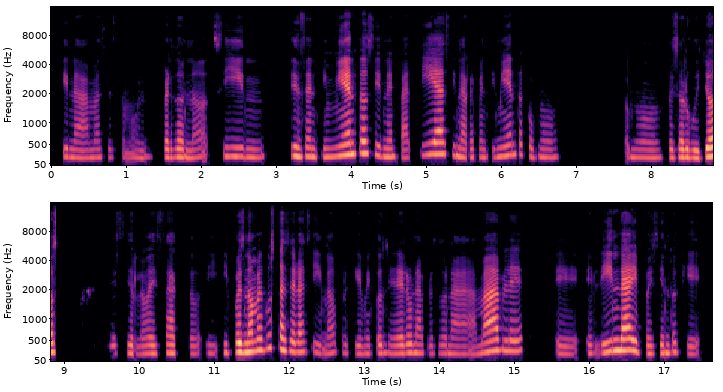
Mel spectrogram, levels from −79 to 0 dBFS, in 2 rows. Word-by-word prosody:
y 200 - -6
nada 180 -1 -6
más 185 +1 -11
es 185 0 -20
como 90 -1 -15
un 200 +3 -13
"Perdón", 190 -1 -2
¿no?, 185 +3 -9
sin 205 -2 -7 0.3
sin 215 -2 +2
sentimientos, 220 +8 +3
sin 225 -6 -5
empatía, 235 +8 0
sin 225 -6 -5
arrepentimiento 195 +6 -6
como 195 -2 -10 0.9
como 185 -1 -9
pues 185 0 -7
orgullosa, 190 +3 +5 0.4
por - - -27
así - - -32
decirlo. 185 -1 -7
Exacto. 185 -1 -5
Y 190 -1 -15
y 205 -1 -5
pues 220 +1 +8
no 220 +1 +8
me 260 +2 +4
gusta 300 -2 +2
ser 225 -2 0
así, 220 -3 -6
¿no?, 195 +3 -9
porque 190 -2 -12
me 180 0 -10
considero 190 0 -4
una 200 -1 -3
persona 180 -1 -10
amable, 245 +5 +2 0.4
eh 175 -1 -11
eh, 190 -1 -9
linda 255 +5 +6
y 240 - +5
pues 185 -2 -7
siento 195 +2 -3
que 175 -5 -13
195 Hz, 155 wpm, -21 LUFS, 185-220 Hz, 0.9 s, pues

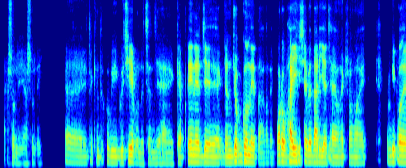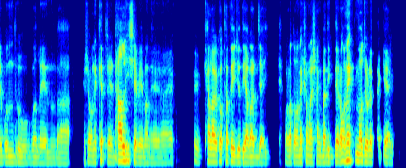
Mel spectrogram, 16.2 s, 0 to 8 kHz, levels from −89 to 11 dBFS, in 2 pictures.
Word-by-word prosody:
আসলেই, 95 -3 -13
আসলেই। 90 -1 -18 0.5
আ - - -8 0.3
এটা 105 - -20
কিন্তু 110 -1 -14
খুবই 110 -3 -6
গুছিয়ে 110 +3 +1
বলেছেন 95 +1 -13
যে, 100 - -13
হ্যাঁ 95 -2 -11
ক্যাপ্টেনের 120 -1 +2
যে 115 - +3 0.2
একজন 110 +1 -5
যোগ্য 125 0 +1
নেতা 110 - -2
মানে 100 0 -19
বড় 125 0 +4
ভাই 125 -1 +9
হিসেবে 120 -2 0
দাঁড়িয়ে 110 -1 +1
যায় 110 0 -2
অনেক 105 - -9
সময়। 105 -1 -8 0.6
বিপদের 115 -2 +1
বন্ধু 110 +1 -4 0.3
বলেন 105 -2 -3 0.2
বা, 95 0 -6 0.4
এসব 120 - -3
অনেক 115 0 -4
ক্ষেত্রে - - 0
ঢাল 130 0 +9
হিসেবে 115 -5 +1
মানে 100 -1 -9
অ্যা 105 0 -9 0.6
এ - - -4 0.2
খেলার 120 -1 +4
কথাতেই 120 -1 +2
যদি 115 - +1
আবার 110 0 +3
যাই, 100 - -2 0.4
ওরা - - 0
তো - - +1
অনেক 115 - 0
সময় 115 -2 0
সাংবাদিকদের 115 0 0
অনেক 150 +1 +7
নজরে 120 -2 +4
থাকে - - -7
আরকি। - - -13
110 Hz, 180 wpm, -23 LUFS, 105-120 Hz, 0.6 s, ভাই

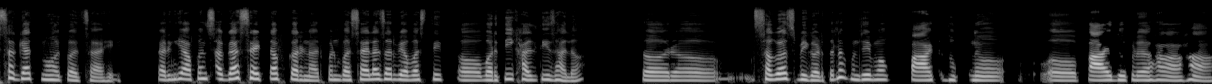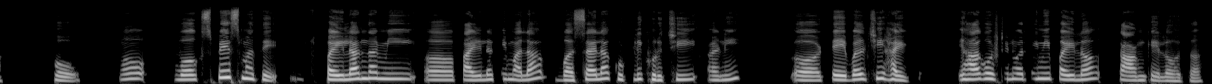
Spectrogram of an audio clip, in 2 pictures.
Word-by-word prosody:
सगळ्यात 265 -2 +1
महत्वाचं 200 -4 -2
आहे. 160 -1 -5 0.4
कारण 215 +1 -1
की 255 - 0
आपण 255 +3 +2
सगळ्या 250 +1 +3
सेटअप 255 -2 +2
करणार, 195 -6 0
पण 215 -1 -2
बसायला 220 +3 +2
जर 240 -2 +2
व्यवस्थित 215 +2 -1 0.2
अ, 200 - -4 0.2
वरती 200 +5 0
खालती 220 -1 -1
झालं. 180 -5 -2 0.6
तर 190 -1 +1
अ, 190 +11 -6
सगळंच 245 +1 +3
बिघडतं 200 -1 0
ना, 330 - +2
म्हणजे 225 0 +1
मग 220 0 -1 0.2
पाठ 200 0 +2
दुखणं, 190 -2 -3 0.4
अ, 180 -1 -1
पाय 195 -1 +6
दुखणं, 200 -1 0
हां, 190 -3 0
हां. 175 -5 -1 0.6
हो. 175 -5 0 0.5
मग 260 +2 -1 0.4
वर्कस्पेसमध्ये 225 - +2 0.5
पहिल्यांदा 245 +6 +6
मी 255 -1 +2 0.3
अ, 210 - -5 0.3
पाहिलं, 205 +1 +2
की 245 - -6
मला 225 +3 +1 0.2
बसायला 225 +5 +3
कुठली 230 +1 -2
खुर्ची 220 +1 -1
आणि 205 +5 -2 0.6
अ, - - -3 0.3
टेबलची 225 +5 +3
हाईट 205 -6 +2 0.5
ह्या 235 +1 +5
गोष्टींवरती 255 0 -1
मी 265 0 +2
पहिलं 225 +3 +2 0.2
काम 195 -2 +1
केलं 175 -4 -3
होतं. 155 -2 -6
215 Hz, 135 wpm, -23 LUFS, 195-240 Hz, 0.6 s, पाय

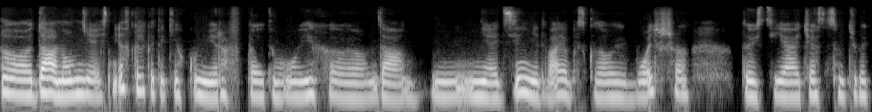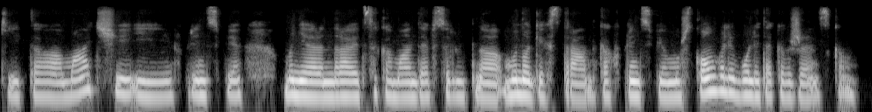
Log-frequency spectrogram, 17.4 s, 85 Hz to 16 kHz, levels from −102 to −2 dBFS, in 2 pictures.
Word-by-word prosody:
Э, 195 -3 +4
да, 210 +1 +8
но 180 0 +7
у - - +4
меня 195 -1 +3
есть 180 0 -7
несколько 235 -5 0
таких 185 0 -4
кумиров, 175 -1 +1
поэтому 175 -1 -2
их, 185 +2 0
э, 165 -2 -3
да, 165 -2 -2 0.3
не 175 0 +2
1, 165 +6 0
не 180 - +4
2, 175 - -2
я 190 - 0
бы 180 +2 -12
сказала, 170 -6 -5
их 165 -1 -4
больше. 185 +3 -3 0.5
То - - 0
есть 175 +1 -4
я 170 -1 +1
часто 185 +1 -5
смотрю 185 -1 -7
какие-то 175 -1 -6 0.2
матчи, 200 +7 -3
и, 180 -3 -1
в - - -31
принципе, 185 0 -2 0.4
мне 180 -2 +6
нравится 175 +2 +1
команды 170 -3 -2
абсолютно 175 -1 -3
многих 180 -2 +4
стран, 165 -3 -5
как, 175 0 -9
в - - -47
принципе, 175 0 +2
в - - +1
мужском 175 +5 +3
волейболе, 185 -5 +2
так 175 -1 -7
и - - -2
в 170 - -4
женском. 170 +2 -8
180 Hz, 165 wpm, -23 LUFS, 170-190 Hz, 0.5 s, да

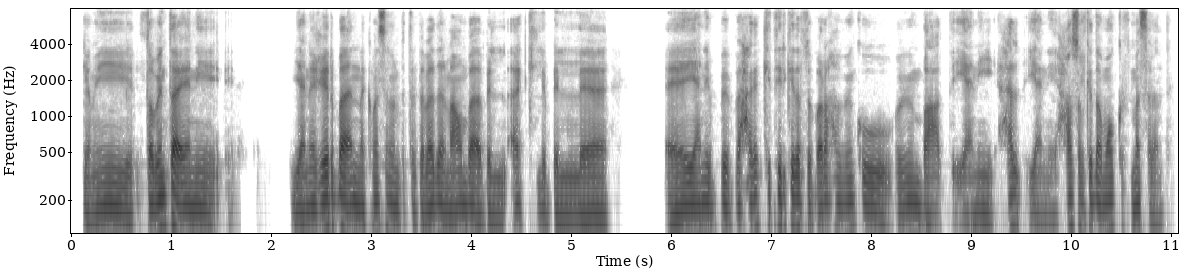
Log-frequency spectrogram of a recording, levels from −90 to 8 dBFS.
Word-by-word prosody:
جميل. 85 0 -1
طَب 95 - +2
أنت 110 +1 +4
يعني 90 -4 +4 0.7
يعني 85 +2 0
غير 105 +4 +5
بقى - - +6
إنّك 95 0 -2
مثلًا 95 -2 0
بتتبادل 85 +3 0
معاهم 90 +3 +1
بقى 90 - +4
بالأكل 75 -1 -5
بال 75 0 -2
آآ 75 0 +2 0.8
يعني 95 +1 +2
ب 90 - -7
بحاجات - - -1
كتير - - -3
كده - - +2
بتبقى - - 0
رايحة 100 -1 -2
ما - - -4
بينكم 100 0 -3
وبين 85 +3 -2
بعض، 80 +1 -1
يعني 80 -1 -5
هل - - -2
يعني 75 -2 -7
حصل 110 +1 0
كده 100 -2 +1
موقِف 100 -2 -3
مثلًا 75 -6 0
90 Hz, 180 wpm, -25 LUFS, 80-95 Hz, 0.8 s, بقى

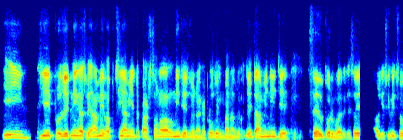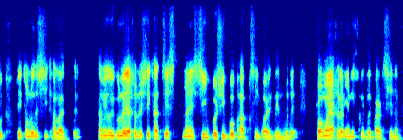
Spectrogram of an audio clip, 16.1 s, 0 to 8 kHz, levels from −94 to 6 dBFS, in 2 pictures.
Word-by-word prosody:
এইযে 155 -4 0 0.2
প্রজেক্ট 130 -2 +6
নিয়ে 140 -1 +5
কাজ 130 - +5
করি 135 -2 +1
আমি 140 +3 +3
ভাবছি 130 - -4
আমি 125 +1 -1
একটা - - -4
পার্সোনাল 120 +3 0 0.2
নিজের 110 -2 +1
জন্য 100 -1 -3
একটা 100 0 -8
প্রজেক্ট 100 -3 -2
বানাবো। 100 +1 -4 0.2
যেটা 115 - +3
আমি 110 0 -1
নিজে 110 -2 0 0.6
সেল 130 -3 +5
করবো 100 -4 +1
আরকি। - - -8
সো - - +3
এ - - +3 0.3
আমার 135 -1 -3
কিছু, 130 - -9
কিছু, 130 +2 -4 0.4
টেকনোলজি 115 -2 0
শিখা 120 -4 -7
লাগবে। 100 0 -4 0.4
তো - - -29
আমি 150 - +1
ঐগুলোই 140 0 +5
আসলে 125 -4 -3
শিখার - - +1
চেষ - - +1 0.3
মানে 110 0 0 0.2
শিখবো 150 -5 0
শিখবো 135 -4 0
ভাবছি 110 -1 -4
কয়েকদিন 100 0 -2
ধরে। 110 0 -4 0.5
সময় 135 +3 +5
আসলে 125 +1 -1
ম্যানেজ 105 -1 -4
করতে 115 0 -4
পারছি 100 0 -4
না। - - -9
120 Hz, 175 wpm, -23 LUFS, 105-140 Hz, 0.6 s, প্রজেক্ট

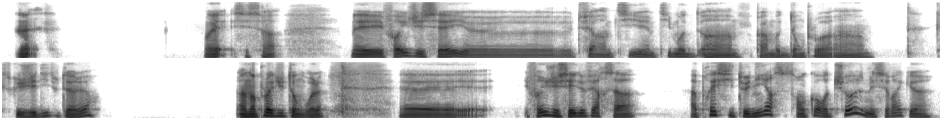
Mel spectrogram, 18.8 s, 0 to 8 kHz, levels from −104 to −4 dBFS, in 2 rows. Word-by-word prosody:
Ouais. - - +1 1.7
Ouais, - - 0
c'est - - -12
ça 105 0 -8 0.7
mais 105 -1 +3
il 105 - 0
faudrait 120 +8 +1
que 150 - -7
j'essaye, 120 -1 0
heu, 95 -1 -9
de - - -23
faire 115 -3 -6
un 95 -2 -7
petit 105 +5 -8
un 95 - -5
petit 95 +7 -12
mode 115 -2 -5
un 90 -3 -3 0.2
pas 85 - -8
un - - -6
mode 85 +1 -7
d'emploi, 95 +2 -6
un 85 0 -7 0.7
qu'est-ce - - -18
que - - 0
j'ai 105 0 +3
dit 135 +7 -3
tout 140 -5 -3
à 110 - +6
l'heure? 160 +6 0 1.4
Un 115 +1 +7
emploi 140 +5 +9
du 140 -1 +1
temps 125 -3 +4
voilà, 100 +4 +2 0.8
heu, 95 -3 +2 0.6
il - - -13
faudrait 160 +4 +4
que - - +3
j'essaye 140 0 +6
de 145 - +4
faire 145 0 0
ça. 115 +1 +1 0.5
Après 195 - +2
s'y 160 -8 -3
tenir 145 +13 +4
ce - - -9
sera 120 - -3
encore 120 +2 +1
autre 120 -1 -1
chose 235 +4 +3
mais 120 - +1
c'est 125 - -5
vrai 145 +3 -3
que 120 -6 -2
115 Hz, 175 wpm, -24 LUFS, 95-135 Hz, 1.7 s, emploi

